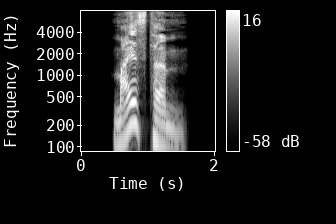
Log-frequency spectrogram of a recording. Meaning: 1. strong dative masculine/neuter singular superlative degree of viel 2. strong dative masculine/neuter singular of meist
- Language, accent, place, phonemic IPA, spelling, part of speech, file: German, Germany, Berlin, /ˈmaɪ̯stəm/, meistem, adjective, De-meistem.ogg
